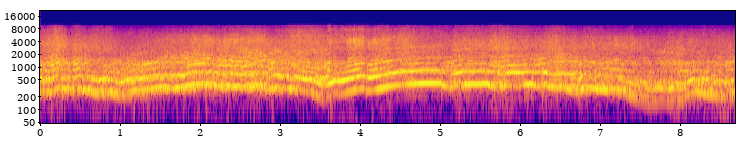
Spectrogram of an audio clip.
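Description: Red single-seat buggy's engine being driven hard through drifts, revving up and down over and over. Its pitch dips lowest about three and a half seconds in and again near the end.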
